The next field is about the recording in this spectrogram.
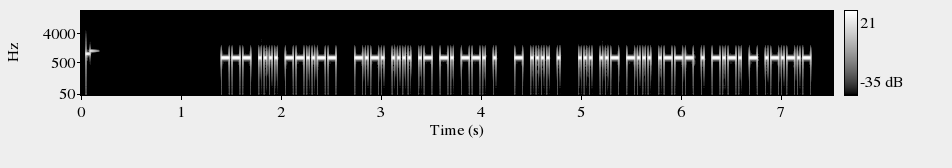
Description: Morse code, heard as a keyed tone, about 44 wpm, 700 Hz. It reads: OH, CHANGE THE SUBJECT.
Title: Sentences from Top 800 Words 45wpm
